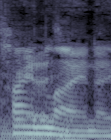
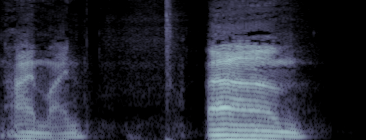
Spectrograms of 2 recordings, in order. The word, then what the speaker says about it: Heinlein: I'm probably pronouncing his last name wrong. – It's Heinlein, I think. – Heinlein. The Dean of science fiction.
